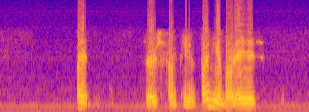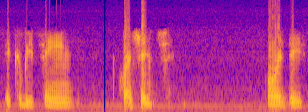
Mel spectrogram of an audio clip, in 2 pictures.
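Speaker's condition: Cerebral palsy; accepts own voice

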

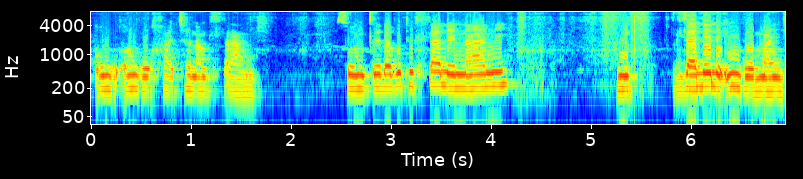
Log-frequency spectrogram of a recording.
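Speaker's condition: No condition

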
